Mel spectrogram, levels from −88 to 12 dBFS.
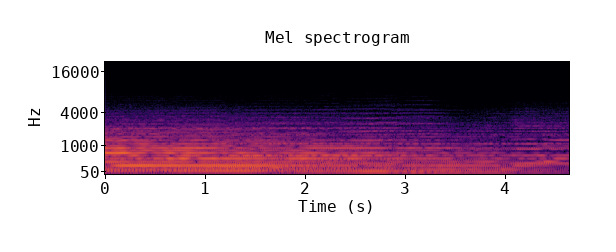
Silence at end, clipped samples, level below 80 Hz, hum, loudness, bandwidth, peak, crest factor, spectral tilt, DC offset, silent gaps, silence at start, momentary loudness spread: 0 s; under 0.1%; -42 dBFS; none; -29 LUFS; 6.6 kHz; -12 dBFS; 16 dB; -9 dB/octave; under 0.1%; none; 0 s; 12 LU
